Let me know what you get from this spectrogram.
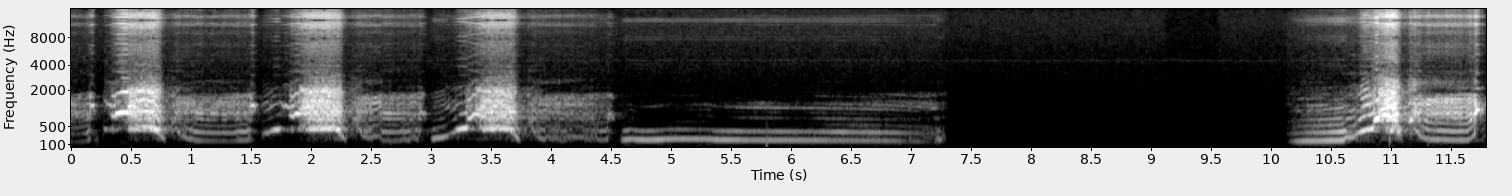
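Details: Three short, harsh bellows from a bull in quick succession, then a long, flat, low moo held for nearly three seconds, silence, and finally another rough bellow.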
